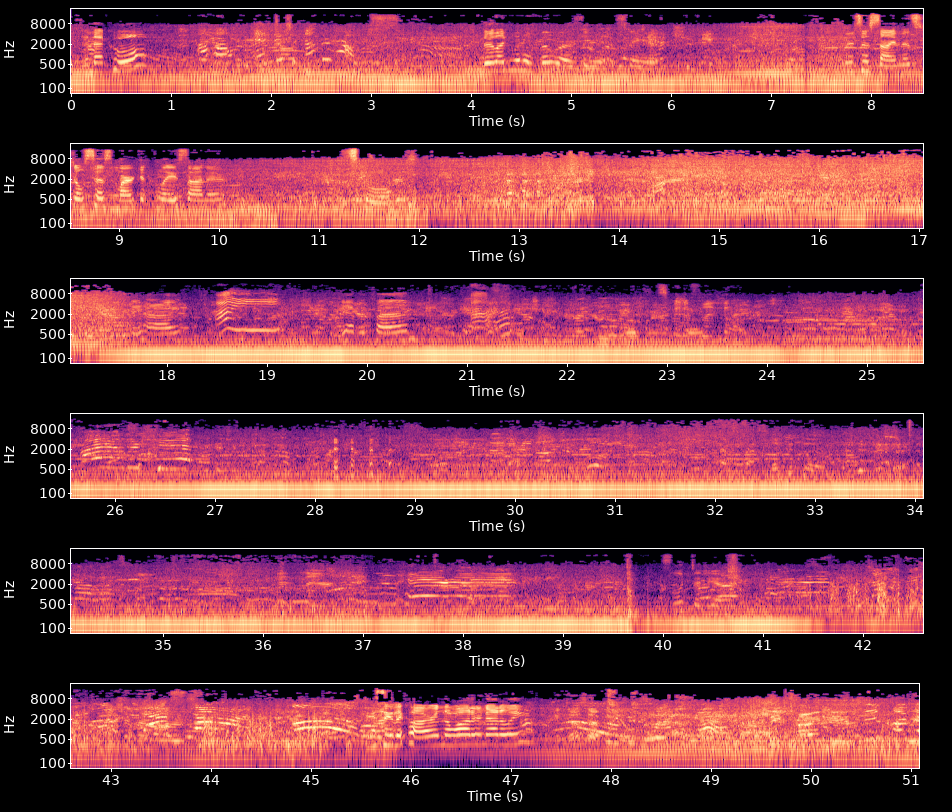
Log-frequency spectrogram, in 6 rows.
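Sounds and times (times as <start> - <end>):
boat engine droning: 0.0 - 51.0
indistinct voices: 0.0 - 51.0
water washing along hull: 0.0 - 51.0.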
